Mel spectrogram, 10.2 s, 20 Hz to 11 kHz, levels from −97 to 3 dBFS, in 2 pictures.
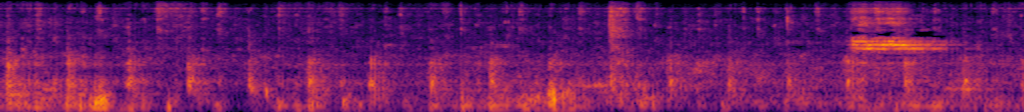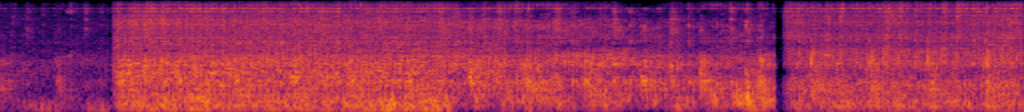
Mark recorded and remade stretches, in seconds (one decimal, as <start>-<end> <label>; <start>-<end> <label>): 0.0-10.2 remade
